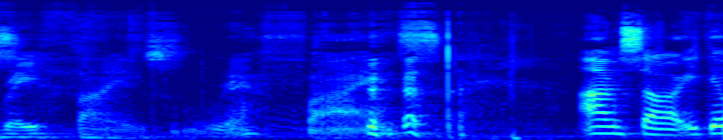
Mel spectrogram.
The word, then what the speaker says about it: Ralph Fiennes: Ralph Fiennes. Which is weird. Like it does look like it's spelled Ralph Fiennes, but it's Ralph Fiennes.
